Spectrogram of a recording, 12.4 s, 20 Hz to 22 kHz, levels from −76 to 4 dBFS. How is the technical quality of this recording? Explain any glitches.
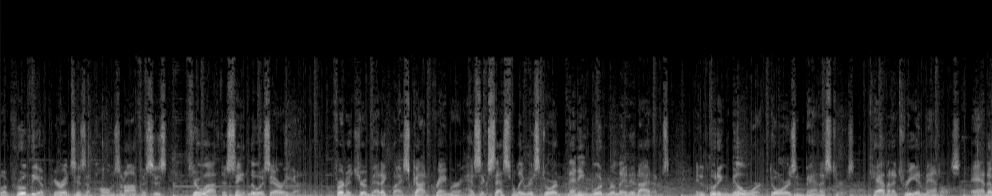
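The recording is marred by one fault that runs throughout: a filter restarted on every block. The processing stage forgets its internal state at each block boundary and starts from silence, so every block opens with a small transient. Those transients repeat 100 times a second, which fits blocks about 10 ms long, and blend into a steady 100 Hz buzz whose loudness rises and falls with the level of the sound.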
